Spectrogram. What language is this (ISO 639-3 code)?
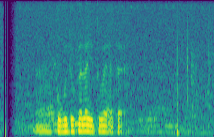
sin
